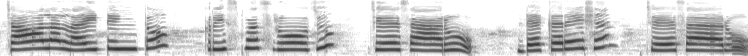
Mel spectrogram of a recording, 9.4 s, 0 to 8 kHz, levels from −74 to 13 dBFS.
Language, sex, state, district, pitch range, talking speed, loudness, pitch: Telugu, female, Andhra Pradesh, Annamaya, 320-400 Hz, 50 wpm, -12 LUFS, 360 Hz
